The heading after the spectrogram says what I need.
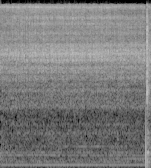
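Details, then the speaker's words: Comfort Zone cradle fan on high speed: quiet fan whir with a constant hissy grinding, scraping rasp, something rubbing inside; motor not loud or high-velocity as expected. "And in addition to not being loud, there's some kind of grinding, scraping, scratching sound coming from it, which is unpleasant."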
